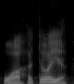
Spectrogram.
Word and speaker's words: Huajatolla: The Native American spelling of it is Wahtoya. It's pronounced exactly the same way, Huajatolla.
